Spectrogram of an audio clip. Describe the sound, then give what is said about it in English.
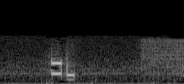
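Two short touch-tone dialing beeps from a phone keypad, used to send amateur radio call letters over Echolink. They sound in quick succession, then only a low, steady hiss remains. “In other words, are you sending your call letters by way of the touch phone pad?”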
